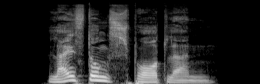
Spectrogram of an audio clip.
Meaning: dative plural of Leistungssportler
- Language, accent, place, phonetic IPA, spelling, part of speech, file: German, Germany, Berlin, [ˈlaɪ̯stʊŋsˌʃpɔʁtlɐn], Leistungssportlern, noun, De-Leistungssportlern.ogg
